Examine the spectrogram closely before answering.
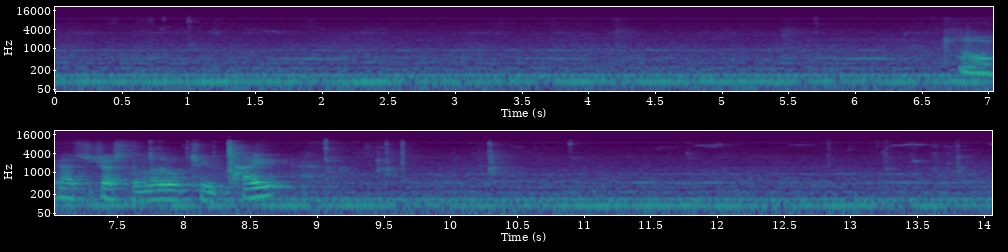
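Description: Thin metal scrapes softly as it slides between metal parts.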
